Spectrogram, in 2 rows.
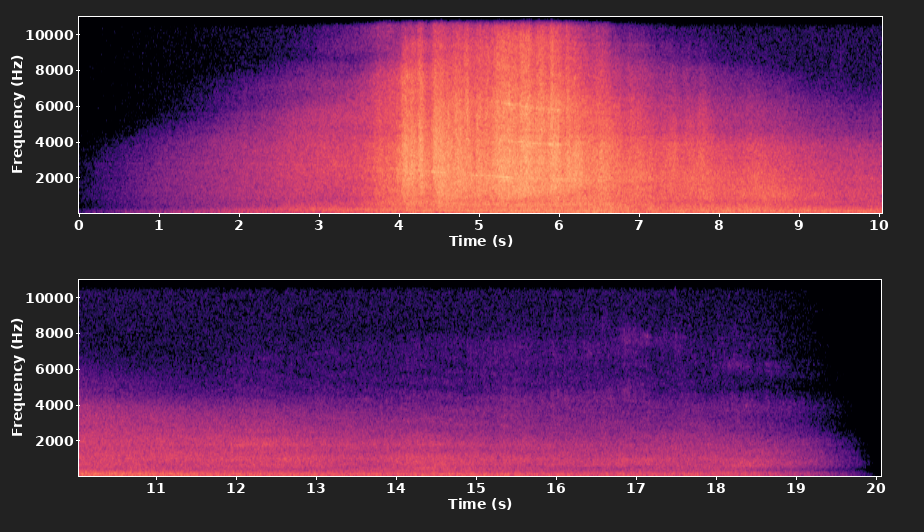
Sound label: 727 jet taking off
